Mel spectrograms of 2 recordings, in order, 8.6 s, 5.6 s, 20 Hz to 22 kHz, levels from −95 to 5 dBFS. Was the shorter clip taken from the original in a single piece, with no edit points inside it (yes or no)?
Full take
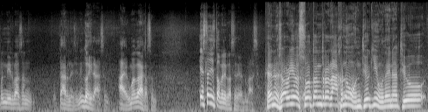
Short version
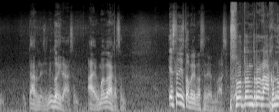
no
